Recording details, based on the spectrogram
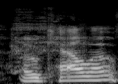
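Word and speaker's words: Ocala: an hour away from me okay oh wait spell it o c a l a oala okay Okala Florida that's the real place okay oh it's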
